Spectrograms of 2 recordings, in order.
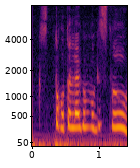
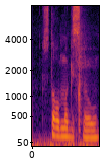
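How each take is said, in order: First: High, pleading for snow; excited. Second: Said in the usual way. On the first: Real, not acted. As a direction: beg to play in the snow. Eager wish, high and loud.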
